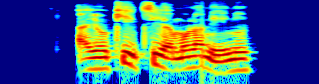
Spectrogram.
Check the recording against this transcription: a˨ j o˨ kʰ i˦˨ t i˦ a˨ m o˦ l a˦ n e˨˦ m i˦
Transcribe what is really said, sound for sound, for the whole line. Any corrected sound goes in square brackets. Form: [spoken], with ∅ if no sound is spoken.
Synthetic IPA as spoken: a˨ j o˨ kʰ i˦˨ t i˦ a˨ m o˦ l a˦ n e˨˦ [ɲ] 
